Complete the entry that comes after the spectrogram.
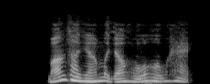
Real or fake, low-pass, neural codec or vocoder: fake; 10.8 kHz; codec, 44.1 kHz, 1.7 kbps, Pupu-Codec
